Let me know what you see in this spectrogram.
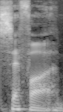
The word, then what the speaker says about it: Saffire: Their name is Sapphire, but you spell it S-A-F-F-I-R-E.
